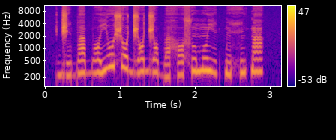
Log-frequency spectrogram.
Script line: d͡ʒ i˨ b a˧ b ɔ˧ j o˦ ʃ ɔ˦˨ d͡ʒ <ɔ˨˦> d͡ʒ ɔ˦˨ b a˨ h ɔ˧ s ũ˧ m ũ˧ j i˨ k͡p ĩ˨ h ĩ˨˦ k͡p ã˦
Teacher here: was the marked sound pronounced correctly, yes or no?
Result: yes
